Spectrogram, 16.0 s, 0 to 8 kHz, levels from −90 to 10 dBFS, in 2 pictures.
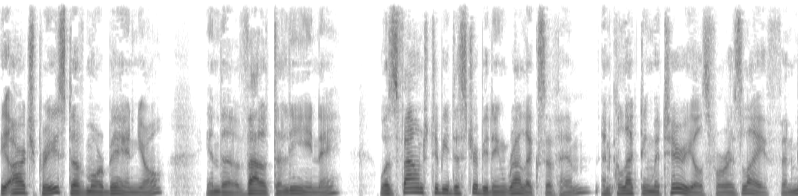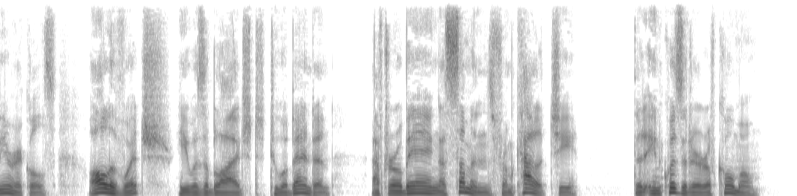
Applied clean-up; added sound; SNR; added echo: none; none; none; none.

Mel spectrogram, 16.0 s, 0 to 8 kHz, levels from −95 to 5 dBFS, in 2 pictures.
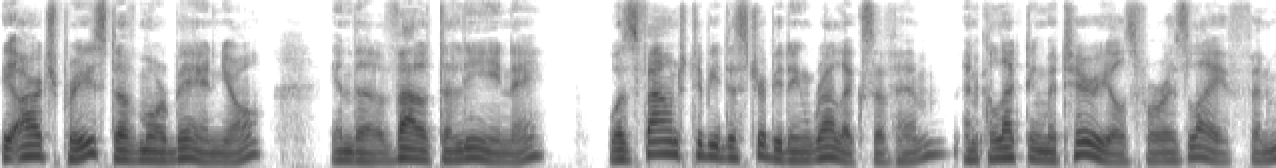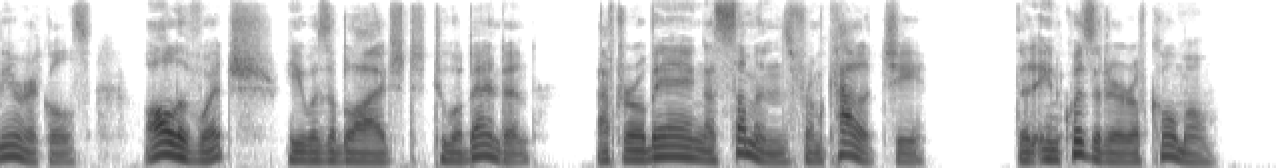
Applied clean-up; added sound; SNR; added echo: neural mask model Resemble Enhance denoiser.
